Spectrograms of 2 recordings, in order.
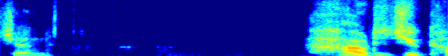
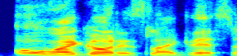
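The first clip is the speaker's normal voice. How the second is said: loud, high burst on "Oh my God"; excited retold outburst; 4 semitones higher, 9 dB louder than usual. Host retelling his email to the editor, excitedly. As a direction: gush it like breaking news, then ease off.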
